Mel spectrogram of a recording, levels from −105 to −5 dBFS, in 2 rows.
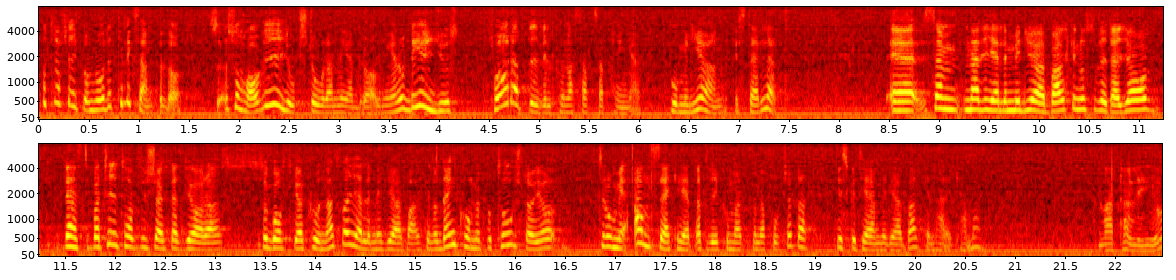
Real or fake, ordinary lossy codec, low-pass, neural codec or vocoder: fake; none; none; codec, 16 kHz, 16 kbps, FreqCodec, smaller model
